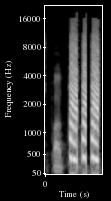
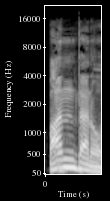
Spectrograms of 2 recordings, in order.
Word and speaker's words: Pantano: April 22nd, Absurd Planet, Circus of Books, El Silencio del Patano. Did I say that right? – I don't know. What's Pantano? Pantano, excuse me.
